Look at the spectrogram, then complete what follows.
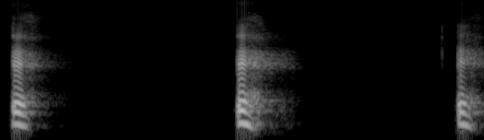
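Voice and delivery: Eh as short e with cheeks lifted in a smile; short E sound. Shown as a demonstration. Teacher contrasting the egg sound with apple, smiling short e. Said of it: "make a half smile".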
